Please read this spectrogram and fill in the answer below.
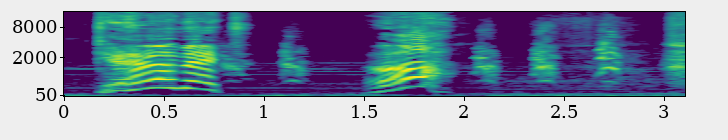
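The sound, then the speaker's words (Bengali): A dog barks upstairs: two long, whining, yelp-like barks rise and fall in pitch. A few shorter, fainter sounds follow between them. “তার প্রিয় কুকুরটা উপরে চেঁচাচ্ছে”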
